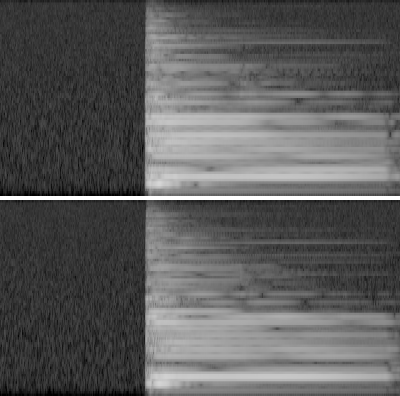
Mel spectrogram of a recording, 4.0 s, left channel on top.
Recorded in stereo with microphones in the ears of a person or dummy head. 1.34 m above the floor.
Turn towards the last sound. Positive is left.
turn(degrees=20)  # may be behind; listen again after turning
